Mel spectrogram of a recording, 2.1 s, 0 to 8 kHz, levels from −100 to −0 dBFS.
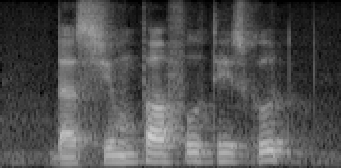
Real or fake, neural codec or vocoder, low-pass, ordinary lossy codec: fake; codec, 16 kHz, 0.8 kbps, ZipCodec; none; none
